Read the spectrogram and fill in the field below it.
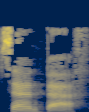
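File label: "sand bath", English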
